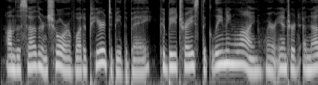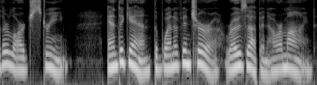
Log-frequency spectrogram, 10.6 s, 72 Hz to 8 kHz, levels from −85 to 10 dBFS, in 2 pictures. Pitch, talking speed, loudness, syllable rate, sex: 180 Hz, 175 wpm, -16 LUFS, 5.0 syllables/s, female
